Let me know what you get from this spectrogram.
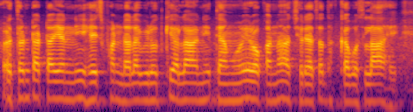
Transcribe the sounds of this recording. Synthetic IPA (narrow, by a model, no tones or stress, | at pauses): əɾt̪əɳʈaʈajanːiːɦet͡spʰəɳɖalaʋiɾod̪ʱkɛlaːɽ̃it̪jamuɭeɾɔkanːaət͡ɕʰəɾjat͡sad̪ʱəkːabəslaːɦe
